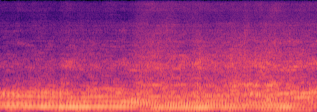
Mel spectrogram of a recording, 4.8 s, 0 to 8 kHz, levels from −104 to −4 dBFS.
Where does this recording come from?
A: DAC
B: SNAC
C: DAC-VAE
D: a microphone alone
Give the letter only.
A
